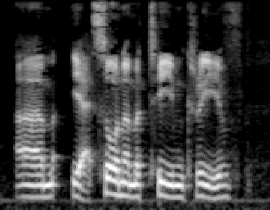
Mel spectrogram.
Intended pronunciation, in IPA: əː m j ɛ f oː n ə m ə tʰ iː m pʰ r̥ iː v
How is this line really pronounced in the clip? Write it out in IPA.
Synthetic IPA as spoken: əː m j ɛ s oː n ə m ə tʰ iː m kʰ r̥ iː v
